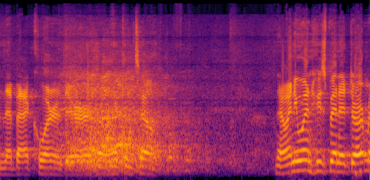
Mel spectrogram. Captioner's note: audience laughs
